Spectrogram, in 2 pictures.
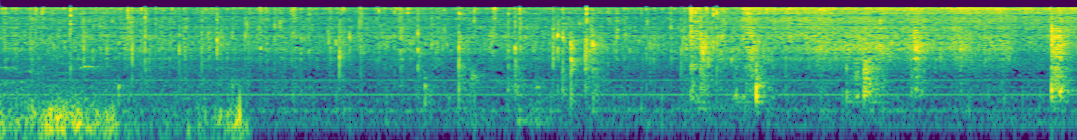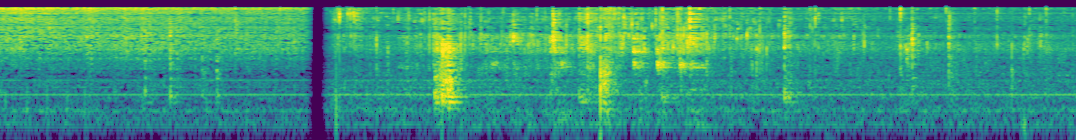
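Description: Pork pieces sizzling and frying in mustard oil in a kadai, stirred with a metal slotted spatula that scrapes and clacks against the pan again and again over the steady sizzle.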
